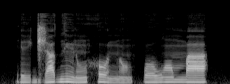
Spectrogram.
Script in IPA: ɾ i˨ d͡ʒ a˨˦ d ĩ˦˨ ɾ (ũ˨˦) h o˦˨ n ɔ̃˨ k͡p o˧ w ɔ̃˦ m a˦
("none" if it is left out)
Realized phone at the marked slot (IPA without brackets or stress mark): ũ˨˦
